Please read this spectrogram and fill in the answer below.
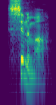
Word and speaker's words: cinema: On cinema, it is the first syllable.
